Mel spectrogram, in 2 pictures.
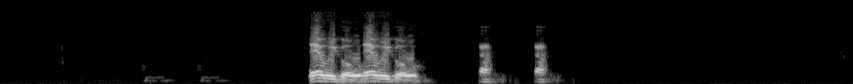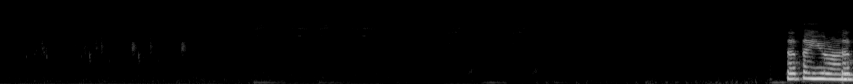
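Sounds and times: man saying yeah: 0:04.8 - 0:05.5.

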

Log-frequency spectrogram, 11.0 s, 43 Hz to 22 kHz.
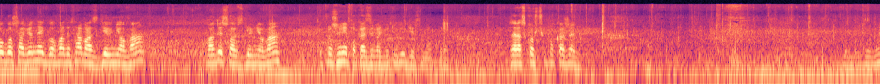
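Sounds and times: wind buffeting microphone: 0:01.3 - 0:11.0.

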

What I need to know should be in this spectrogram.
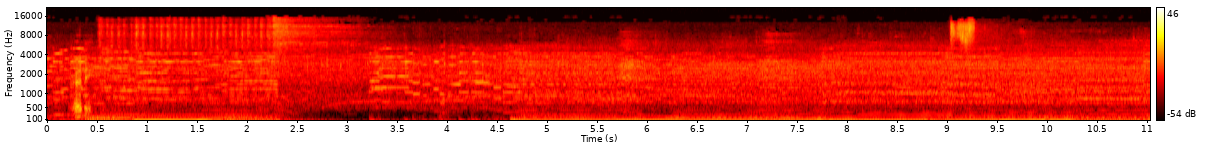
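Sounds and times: sustained keyboard chords: 0:00.0 - 0:02.8
deep held bass notes: 0:00.4 - 0:02.4.

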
